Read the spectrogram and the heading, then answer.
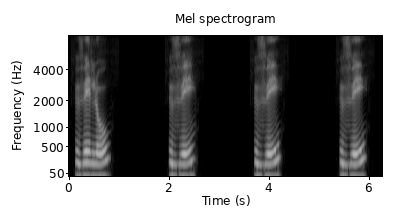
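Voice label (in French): "vélo", French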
